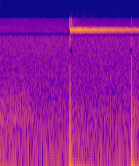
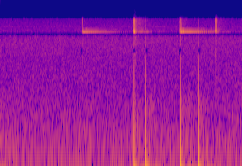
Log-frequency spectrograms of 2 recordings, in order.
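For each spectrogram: First: genuine silver dollar coin. Second: fake silver dollar coin.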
